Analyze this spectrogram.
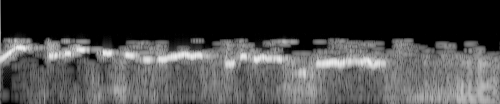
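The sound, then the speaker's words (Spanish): A long, wavering whistle, a warning signal given when someone is seen coming, rises and falls for several seconds over a busy, low rumbling background, ending with a brief lower, buzzy tone. “Cuando ven que viene alguno, sí. Me chiflan.”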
